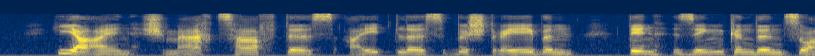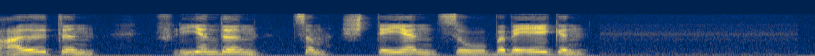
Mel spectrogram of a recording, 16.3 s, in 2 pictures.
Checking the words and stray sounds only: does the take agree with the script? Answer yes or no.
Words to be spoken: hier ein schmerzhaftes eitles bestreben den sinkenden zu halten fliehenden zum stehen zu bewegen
yes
